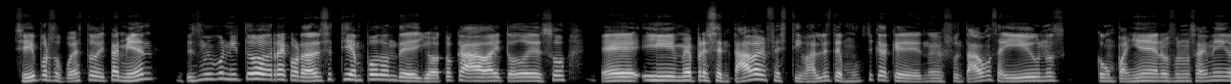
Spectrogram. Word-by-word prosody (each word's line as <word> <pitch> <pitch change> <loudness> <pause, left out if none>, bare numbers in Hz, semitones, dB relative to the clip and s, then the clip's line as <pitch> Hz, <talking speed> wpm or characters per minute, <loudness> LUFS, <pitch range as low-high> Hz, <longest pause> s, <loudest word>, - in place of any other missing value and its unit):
Sí, 165 +3 +1
por 215 +1 -3
supuesto, 175 +4 -4
y 180 - -3
también 205 +8 +2 0.3
es 170 +2 -9
muy 240 +1 -6
bonito 245 -1 +1
recordar 200 -7 +4
ese 185 +7 -6
tiempo 230 -1 0
donde 180 -9 +1
yo 145 -1 -2
tocaba 170 -2 +4
y 170 - -7
todo 165 +1 -1
eso, 175 +5 -2 0.3
eh, 175 +4 +4
y 190 -1 +2
me 185 +1 +1
presentaba 185 - +2
en 225 - -2
festivales 155 -2 -7
de 190 - +1
música 165 +9 -6
que 145 -5 -1
nos 145 0 -10
juntábamos 170 +7 -3
ahí 150 +4 +1
unos 175 0 -6 0.3
compañeros, 160 +1 -2
unos 160 0 -9
amigos 185 +4 -3
175 Hz, 160 wpm, -20 LUFS, 160-205 Hz, 0.3 s, recordar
